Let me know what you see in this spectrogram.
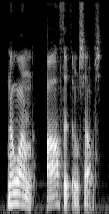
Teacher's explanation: He's not kind of overemphasizing anything. He's sitting on his voice, and you can hear that because it slips into the pulse register. And he's not really going and using his voice fully.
